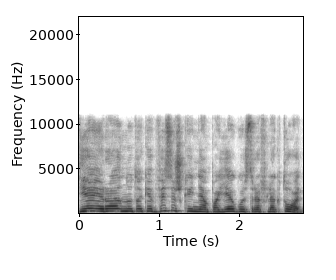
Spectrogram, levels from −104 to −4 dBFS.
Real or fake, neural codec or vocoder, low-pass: real; none; 10.8 kHz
